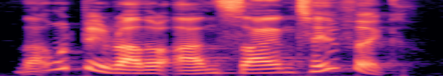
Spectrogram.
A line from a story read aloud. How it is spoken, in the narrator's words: Weiss laughed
